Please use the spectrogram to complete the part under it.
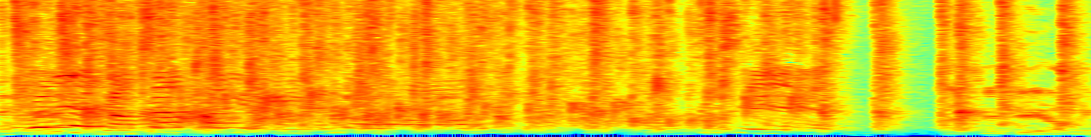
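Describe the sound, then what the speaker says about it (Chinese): A crowd applauds at the opening of a coffee roastery, with dense clapping that thins out toward the end and voices speaking over it. "热烈掌声欢迎"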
